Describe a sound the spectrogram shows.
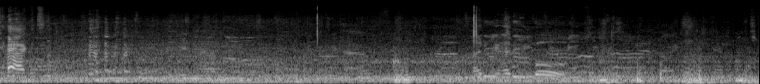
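A young man laughs and talks close by.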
